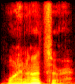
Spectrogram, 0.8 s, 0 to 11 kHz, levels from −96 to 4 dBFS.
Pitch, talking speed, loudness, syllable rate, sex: 105 Hz, 240 wpm, -17 LUFS, 4.2 syllables/s, male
